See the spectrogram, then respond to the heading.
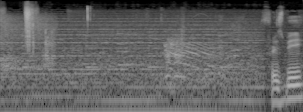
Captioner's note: rhythmic music; suspenseful music; grunt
